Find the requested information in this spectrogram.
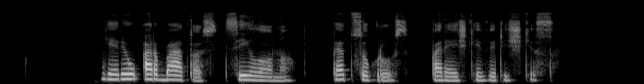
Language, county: Lithuanian, Telšiai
